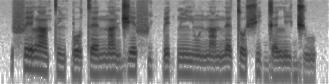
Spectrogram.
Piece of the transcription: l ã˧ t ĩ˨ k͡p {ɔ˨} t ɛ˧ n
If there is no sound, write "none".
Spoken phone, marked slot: o˨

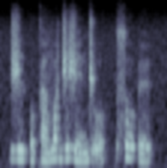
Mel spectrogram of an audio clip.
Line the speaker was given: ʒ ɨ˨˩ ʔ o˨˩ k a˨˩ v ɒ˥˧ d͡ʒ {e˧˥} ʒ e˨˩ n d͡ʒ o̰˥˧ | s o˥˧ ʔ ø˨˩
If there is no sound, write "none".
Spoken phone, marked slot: e˧˥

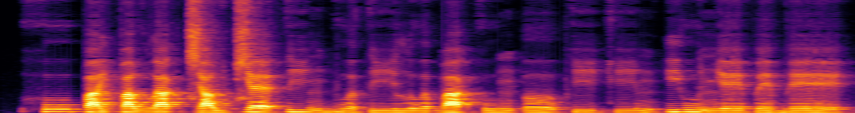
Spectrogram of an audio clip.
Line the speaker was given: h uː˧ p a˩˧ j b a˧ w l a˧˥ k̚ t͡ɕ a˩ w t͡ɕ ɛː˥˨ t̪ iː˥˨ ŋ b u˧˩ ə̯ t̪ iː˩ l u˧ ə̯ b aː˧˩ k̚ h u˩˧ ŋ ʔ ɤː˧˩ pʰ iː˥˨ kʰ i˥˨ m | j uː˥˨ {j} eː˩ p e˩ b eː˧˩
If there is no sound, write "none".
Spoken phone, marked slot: ɲ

